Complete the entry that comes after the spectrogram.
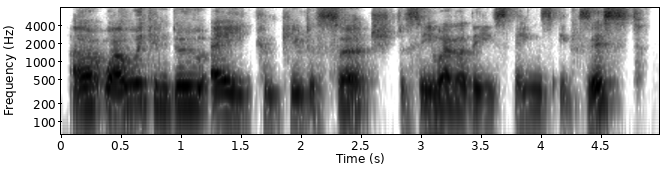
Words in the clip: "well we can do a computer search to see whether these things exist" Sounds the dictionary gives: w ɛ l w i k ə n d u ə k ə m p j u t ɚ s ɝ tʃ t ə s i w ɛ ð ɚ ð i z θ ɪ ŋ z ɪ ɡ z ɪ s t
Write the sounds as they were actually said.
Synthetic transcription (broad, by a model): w ɛ l w i k ə n d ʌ ə k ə m p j u t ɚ s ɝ tʃ t ə s i w ɛ ð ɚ ð i z θ ɪ ŋ z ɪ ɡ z ɪ s t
